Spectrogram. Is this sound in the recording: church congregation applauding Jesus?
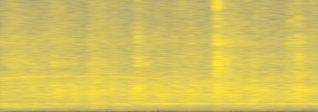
yes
